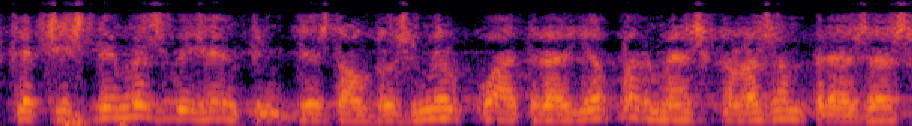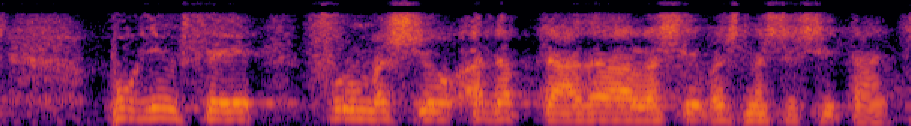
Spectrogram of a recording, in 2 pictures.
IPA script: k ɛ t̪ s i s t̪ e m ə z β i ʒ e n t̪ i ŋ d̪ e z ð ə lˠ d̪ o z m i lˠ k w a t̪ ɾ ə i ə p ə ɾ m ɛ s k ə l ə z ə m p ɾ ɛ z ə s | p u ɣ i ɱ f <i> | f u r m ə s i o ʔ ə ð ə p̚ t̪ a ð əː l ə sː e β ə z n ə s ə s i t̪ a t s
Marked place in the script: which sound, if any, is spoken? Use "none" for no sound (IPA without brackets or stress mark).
e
